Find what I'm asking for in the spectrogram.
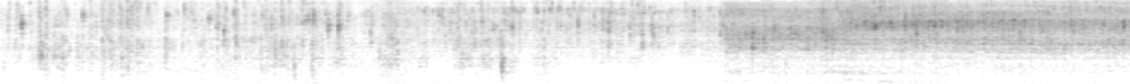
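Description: Butter goes into hot white oil for an egg butter masala, starting as a soft crackling fry and then swelling into a louder, steady, close sizzle partway through, with no talking.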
